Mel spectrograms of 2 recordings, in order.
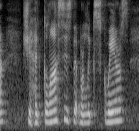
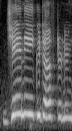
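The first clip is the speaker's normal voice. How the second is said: cheery greeting; 8 semitones higher, 4 dB louder than usual. Real, not acted. Greeting a viewer by name.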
